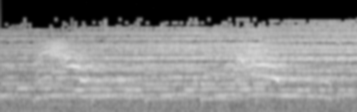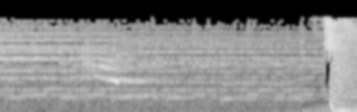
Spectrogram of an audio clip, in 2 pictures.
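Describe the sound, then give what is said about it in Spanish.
A cat meows while walking on the stone railing of an attic atop an old, decrepit building in central Madrid: three clear, drawn-out meows over a steady humming background, ending with a brief louder rustle. “Un gato camina sobre la baranda de piedra del ático.”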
